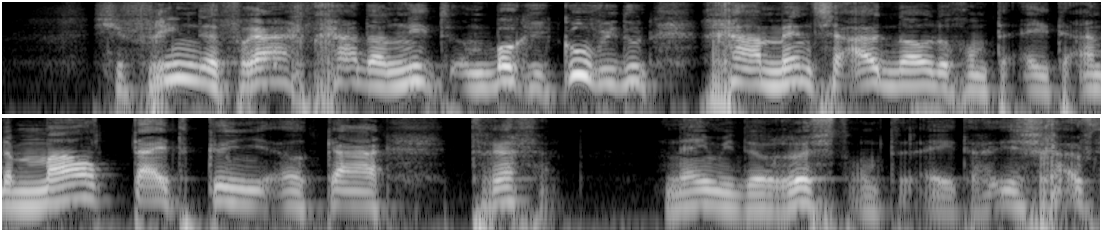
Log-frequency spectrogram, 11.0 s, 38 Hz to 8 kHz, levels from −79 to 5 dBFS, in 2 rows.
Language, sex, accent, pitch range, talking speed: Dutch, male, Dutch, 115-175 Hz, 180 wpm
